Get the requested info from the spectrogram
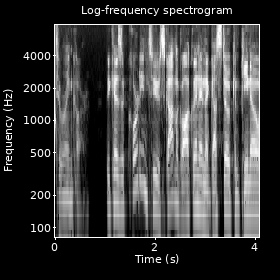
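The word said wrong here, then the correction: Agustín Canapino: Augustine Canapino, man.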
